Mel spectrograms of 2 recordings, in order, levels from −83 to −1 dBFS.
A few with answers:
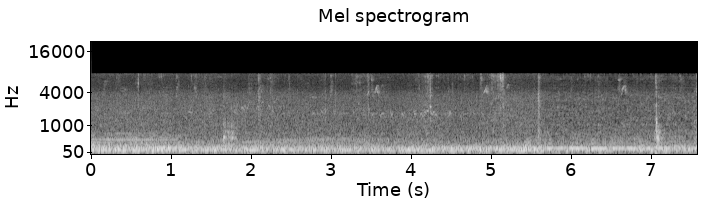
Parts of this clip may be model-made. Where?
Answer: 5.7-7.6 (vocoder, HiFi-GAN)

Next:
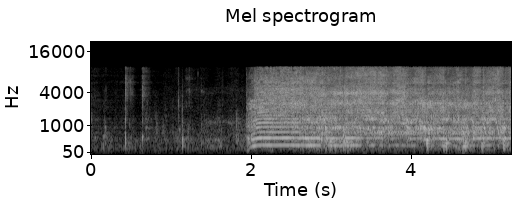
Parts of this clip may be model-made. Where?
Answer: 0.0-0.9 (codec, HILCodec); 2.6-5.3

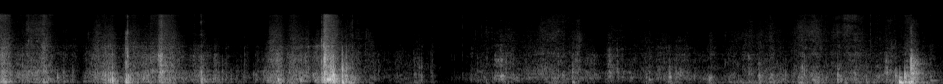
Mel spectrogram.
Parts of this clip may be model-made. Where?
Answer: 1.1-3.4 (autoencoder, DAC-VAE)

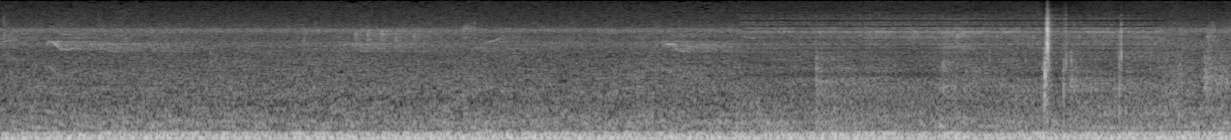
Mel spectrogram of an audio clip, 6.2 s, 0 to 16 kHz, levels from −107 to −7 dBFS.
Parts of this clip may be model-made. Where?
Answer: 3.7-5.8 (codec, SNAC)

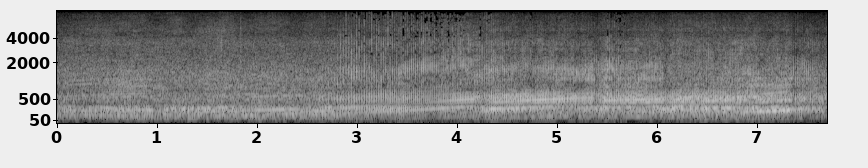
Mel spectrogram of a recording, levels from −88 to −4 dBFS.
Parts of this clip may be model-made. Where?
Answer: none

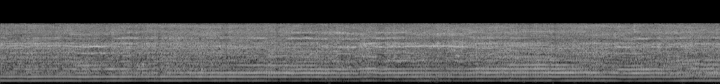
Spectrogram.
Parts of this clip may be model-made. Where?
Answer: 0.8-5.1 (codec, DAC); 5.5-7.2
